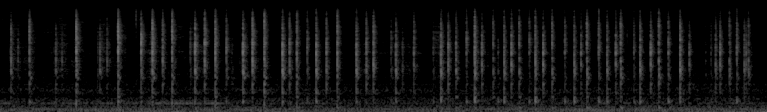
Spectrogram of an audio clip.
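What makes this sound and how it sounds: Long nails tap quickly and lightly on a lidded glass tumbler filled with tissue as it is turned from its tag side to its printed side. The result is a steady stream of dry, bright clicks that die away almost instantly, over a faint low hum.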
